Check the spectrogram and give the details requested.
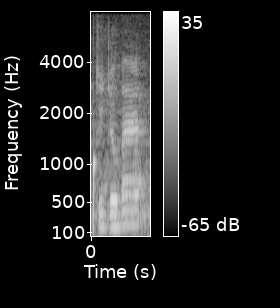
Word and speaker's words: jojoba: I'm gonna be using their Straight Outta Patient Smudge Proof Eyeliner with jojoba oil and aloe vera.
